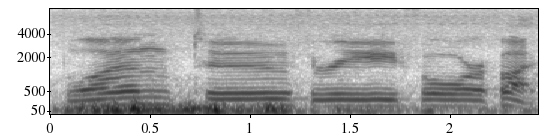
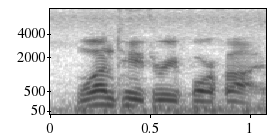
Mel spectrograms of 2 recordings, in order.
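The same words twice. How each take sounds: First: The count is at a moderate, slower pace. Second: The count is at a fast pace.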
